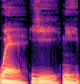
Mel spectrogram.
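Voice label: "weyini", concatenated syllables; Affixing experiment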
